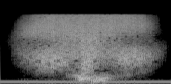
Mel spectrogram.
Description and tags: image sounds (1)
image converted to audio
sound, image, image-to-sound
